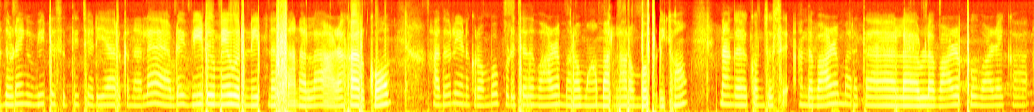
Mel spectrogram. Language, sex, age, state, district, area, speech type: Tamil, female, 18-30, Tamil Nadu, Mayiladuthurai, urban, spontaneous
